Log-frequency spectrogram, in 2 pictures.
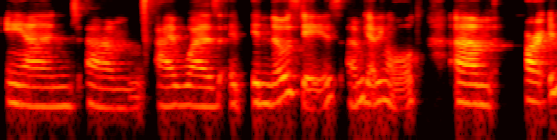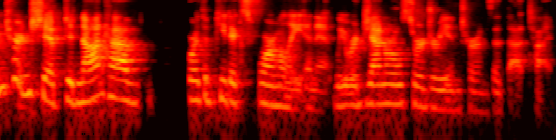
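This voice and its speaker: A middle-aged woman guest tells a story in a frank, chatty way, dotted with ums. Her voice is bright and forward. The sound is roomy and echoey. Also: on the low side, moderate pace, vocal fry. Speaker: guest surgeon. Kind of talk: storytelling in an interview. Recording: roomy echo.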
